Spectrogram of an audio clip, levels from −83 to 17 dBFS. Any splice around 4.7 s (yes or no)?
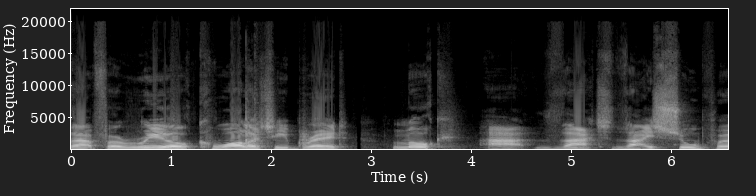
no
